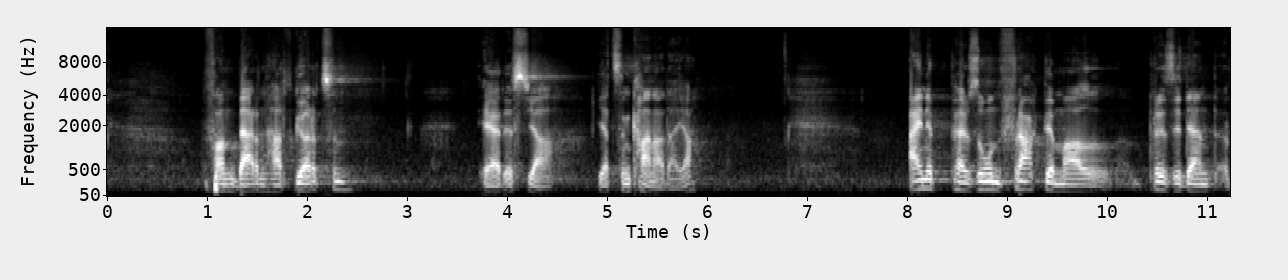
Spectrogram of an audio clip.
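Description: An older man speaks calmly into a microphone.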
